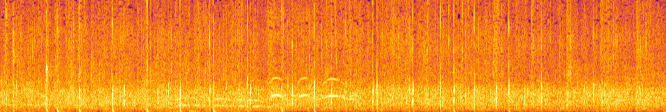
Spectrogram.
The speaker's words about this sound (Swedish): Hej och välkomna ska ni vara till det politiska spelet från Konserthusteatern i Karlskrona. En stor applåd till vår publik!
